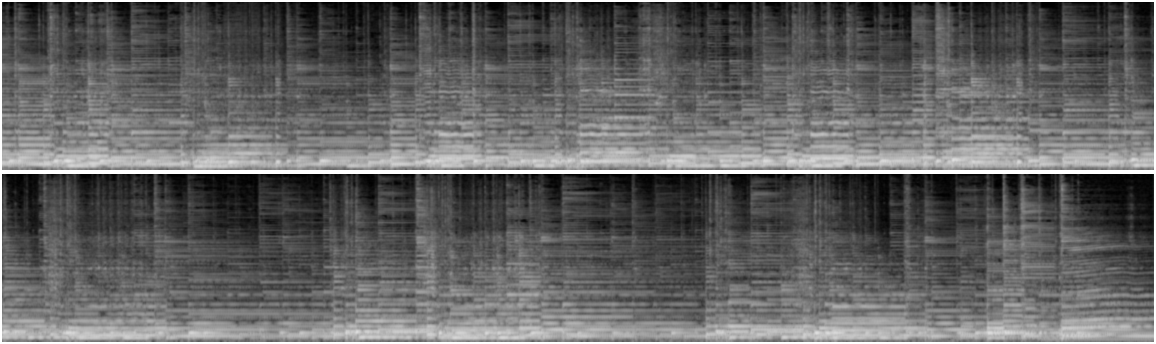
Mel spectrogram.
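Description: Background music: an acoustic guitar playing a plucked melody with strummed chords.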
